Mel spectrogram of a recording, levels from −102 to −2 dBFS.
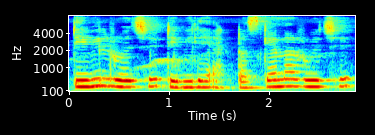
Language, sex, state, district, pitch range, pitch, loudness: Bengali, female, West Bengal, Alipurduar, 235-270 Hz, 255 Hz, -14 LUFS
